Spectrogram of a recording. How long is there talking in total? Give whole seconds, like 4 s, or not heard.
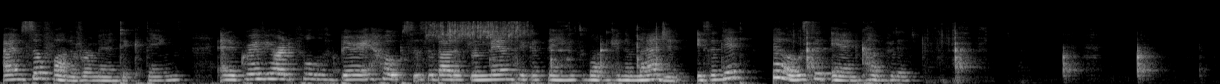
9 s.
